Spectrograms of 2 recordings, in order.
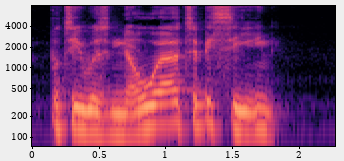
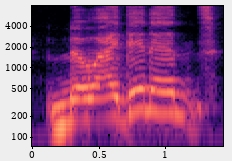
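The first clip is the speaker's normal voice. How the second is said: higher, slow and cheerful; happy whistling Whiff; 6 semitones higher, much slower than usual. A narrator's reading. Whiff corrects Emily, happily and slowly. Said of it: "whistled Whiff happily".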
